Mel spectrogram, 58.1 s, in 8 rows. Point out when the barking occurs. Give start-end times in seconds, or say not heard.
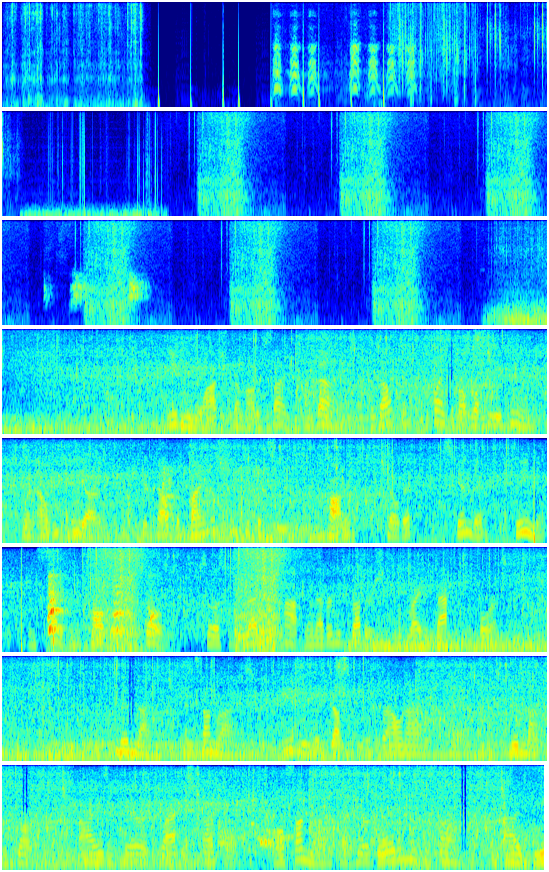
3.6-6.0, 15.1-16.6, 30.7-32.8, 36.9-38.4, 53.7-55.1.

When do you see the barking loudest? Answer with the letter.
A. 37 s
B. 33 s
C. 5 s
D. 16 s
A.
